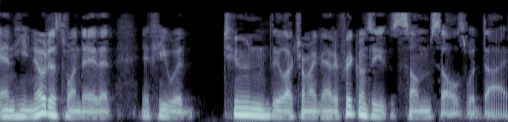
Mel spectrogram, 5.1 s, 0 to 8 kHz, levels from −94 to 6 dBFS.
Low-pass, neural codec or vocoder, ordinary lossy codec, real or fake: 7.2 kHz; none; MP3, 24 kbps; real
